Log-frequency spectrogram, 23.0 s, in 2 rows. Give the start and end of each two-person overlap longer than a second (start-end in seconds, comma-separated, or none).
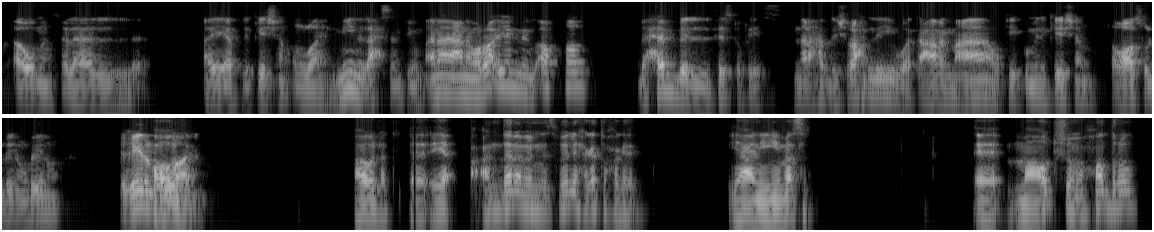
none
